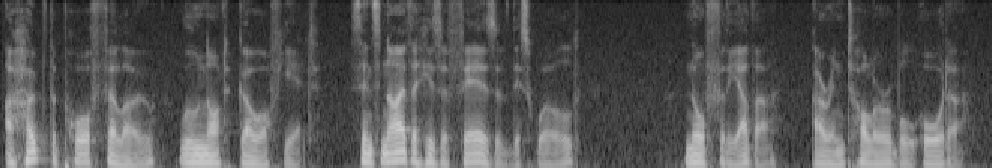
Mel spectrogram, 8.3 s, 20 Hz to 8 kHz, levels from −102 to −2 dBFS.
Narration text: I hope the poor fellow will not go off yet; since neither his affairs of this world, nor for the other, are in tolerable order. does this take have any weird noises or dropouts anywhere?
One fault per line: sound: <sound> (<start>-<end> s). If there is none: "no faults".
no faults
